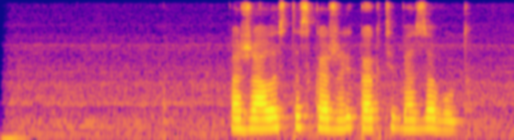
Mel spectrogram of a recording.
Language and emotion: Russian, neutral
